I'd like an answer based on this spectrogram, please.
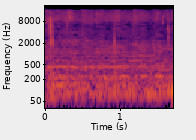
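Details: Elgon bee honeybee colony just out of wintering in an opened hive on widened Warsaw frames, 2019 season; soft humming drone under hissy background noise, with a few clicks at the start and end.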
